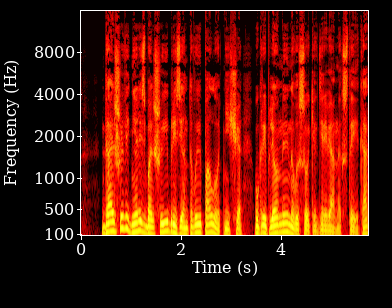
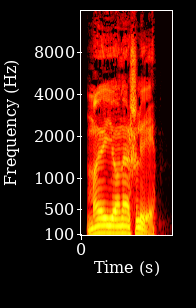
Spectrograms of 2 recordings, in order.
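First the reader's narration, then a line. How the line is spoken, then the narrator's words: Grim announcement. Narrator (Russian): мрачно объявил Фрейзер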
